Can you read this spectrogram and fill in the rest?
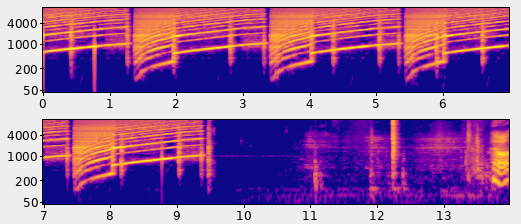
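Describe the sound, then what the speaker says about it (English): A Pekon fire alarm evacuate sign powered at a higher voltage wails in five loud rising electronic sweeps with brief gaps, then cuts off to faint clicks and handling noise. "Yeah, different alarm at a higher voltage."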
